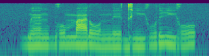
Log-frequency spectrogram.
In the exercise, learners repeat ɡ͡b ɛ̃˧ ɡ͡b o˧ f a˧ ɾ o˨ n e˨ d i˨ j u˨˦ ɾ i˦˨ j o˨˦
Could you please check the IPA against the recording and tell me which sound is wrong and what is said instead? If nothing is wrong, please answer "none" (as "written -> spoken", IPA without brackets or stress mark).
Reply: f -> m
